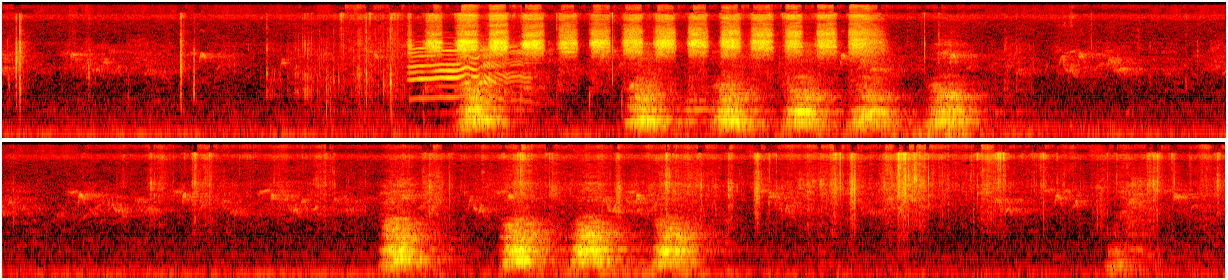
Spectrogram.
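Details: Three street cats, mainly a hungry Siamese, meow loudly in short, insistent bursts, asking for their lunch, while a large dog barks nearby.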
